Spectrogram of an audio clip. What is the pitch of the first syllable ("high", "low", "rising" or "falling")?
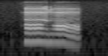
high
